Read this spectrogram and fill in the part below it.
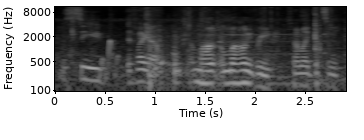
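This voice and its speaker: A man's voice: on the high side, fast talker, background noise. A man livestreaming a game, chatting casually in rambling, joking asides, with faint game sound behind.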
